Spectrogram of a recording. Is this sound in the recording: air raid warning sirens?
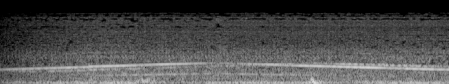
yes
